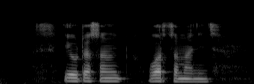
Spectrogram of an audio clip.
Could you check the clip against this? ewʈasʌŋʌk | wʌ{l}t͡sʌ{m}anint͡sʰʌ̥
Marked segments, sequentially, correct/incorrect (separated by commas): incorrect, correct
